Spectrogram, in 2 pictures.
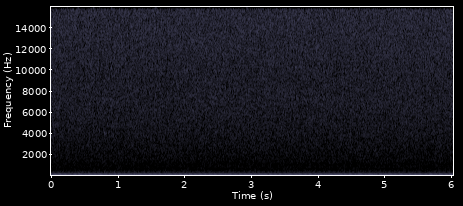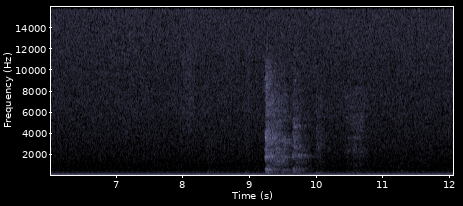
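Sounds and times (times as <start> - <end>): low electrical hum: 0.0 - 12.0
person coughing: 9.2 - 10.1.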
